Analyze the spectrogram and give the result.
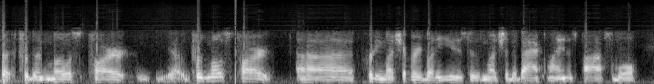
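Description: A man with an ordinary speaking voice talks at a moderate pace, fairly low in pitch, with ordinary pitch variation. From Indiana. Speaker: musician. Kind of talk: casual chat.

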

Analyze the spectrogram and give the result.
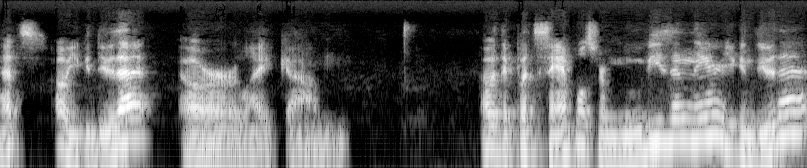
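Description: A man with an American accent and a somewhat breathy voice, at a fairly slow pace with ordinary pitch variation. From New Jersey. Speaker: musician. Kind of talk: casual chat. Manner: halting.

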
